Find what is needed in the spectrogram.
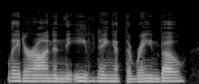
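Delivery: ordinary delivery, nothing marked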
